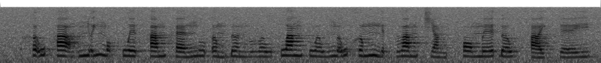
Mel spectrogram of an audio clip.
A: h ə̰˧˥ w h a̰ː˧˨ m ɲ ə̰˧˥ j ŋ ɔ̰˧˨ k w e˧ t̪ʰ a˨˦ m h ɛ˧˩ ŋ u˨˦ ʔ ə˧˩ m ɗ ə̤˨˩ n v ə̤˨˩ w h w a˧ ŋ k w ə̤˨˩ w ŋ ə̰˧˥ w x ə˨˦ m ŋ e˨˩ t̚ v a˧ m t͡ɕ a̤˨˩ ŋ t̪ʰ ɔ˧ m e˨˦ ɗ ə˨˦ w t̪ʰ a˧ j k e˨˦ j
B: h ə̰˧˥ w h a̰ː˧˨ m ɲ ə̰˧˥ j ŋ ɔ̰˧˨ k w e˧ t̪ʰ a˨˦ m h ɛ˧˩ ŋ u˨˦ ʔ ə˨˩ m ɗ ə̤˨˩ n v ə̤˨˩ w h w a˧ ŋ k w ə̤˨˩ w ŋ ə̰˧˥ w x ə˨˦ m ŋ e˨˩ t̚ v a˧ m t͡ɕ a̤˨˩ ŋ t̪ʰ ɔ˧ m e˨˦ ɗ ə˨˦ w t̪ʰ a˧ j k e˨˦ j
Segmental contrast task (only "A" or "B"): A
